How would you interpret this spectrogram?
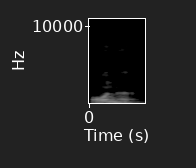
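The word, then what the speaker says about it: honour: strength strength means शक्ति ऐसे words जिनमें अल्फाबेट एच साइलेंट रहता है एच ओ एन ओ यू आर ऑनर ऑनर means सम्मान एच ओ एन ई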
